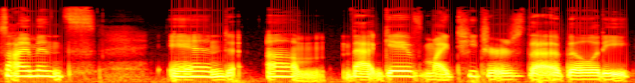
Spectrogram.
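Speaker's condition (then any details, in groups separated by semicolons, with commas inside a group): Cerebral palsy; born 29 weeks premature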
